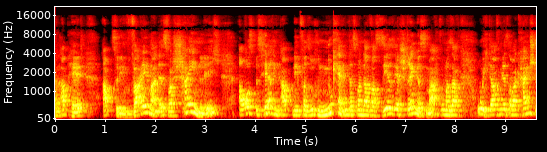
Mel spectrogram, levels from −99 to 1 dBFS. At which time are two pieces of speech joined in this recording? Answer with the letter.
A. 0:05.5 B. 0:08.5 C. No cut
A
